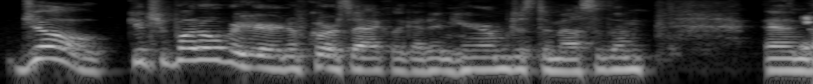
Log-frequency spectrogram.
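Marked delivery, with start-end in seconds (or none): 0.1-1.4 imitating Vic calling him over, higher; mock coach summons across the mat. Vic calls Joe over to the mat, higher mock call. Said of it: "he's like".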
